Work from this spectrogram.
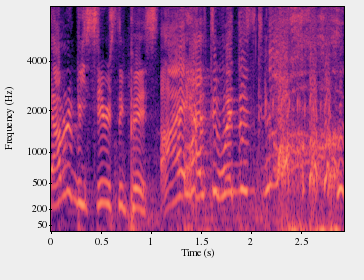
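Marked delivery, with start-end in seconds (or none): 1.1-2.9 high, urgent cry; desperate outburst. Real, not acted. Player fighting for the last mini, desperate high cry.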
